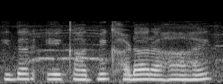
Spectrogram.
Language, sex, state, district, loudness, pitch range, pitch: Hindi, female, Telangana, Hyderabad, -13 LUFS, 225-245 Hz, 235 Hz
